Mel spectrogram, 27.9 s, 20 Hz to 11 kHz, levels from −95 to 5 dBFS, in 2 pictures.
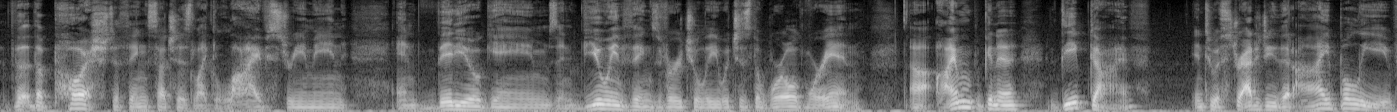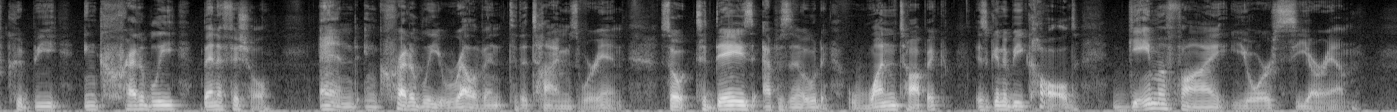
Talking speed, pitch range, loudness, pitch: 130 wpm, 80-110 Hz, -19 LUFS, 90 Hz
